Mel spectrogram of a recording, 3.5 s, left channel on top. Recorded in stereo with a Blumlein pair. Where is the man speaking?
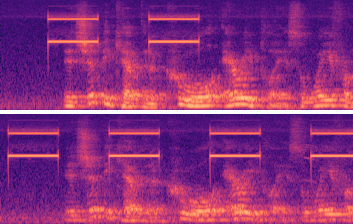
55° left, 6.5 m.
